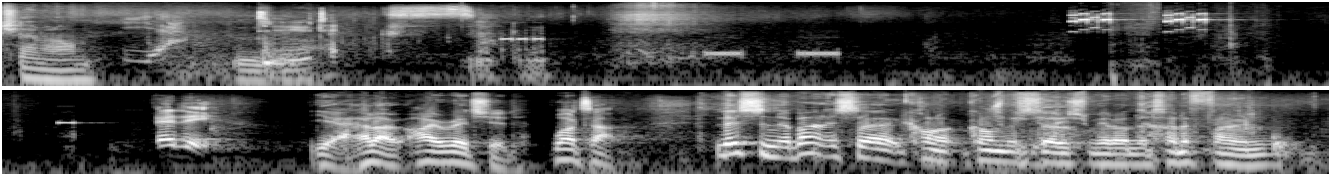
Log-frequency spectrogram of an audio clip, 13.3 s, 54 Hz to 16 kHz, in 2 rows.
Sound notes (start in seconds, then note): 3.1 phone ringing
